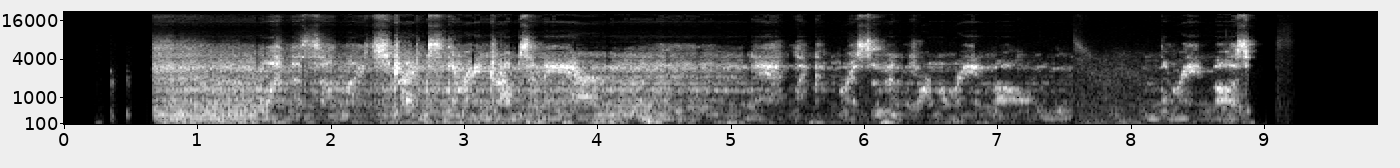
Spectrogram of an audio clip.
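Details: Young woman with bilateral vocal fold paralysis, folds fixed far apart, after thyroid cancer affected both recurrent laryngeal nerves; very breathy voice; breathy voice (bilateral vocal fold paralysis).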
